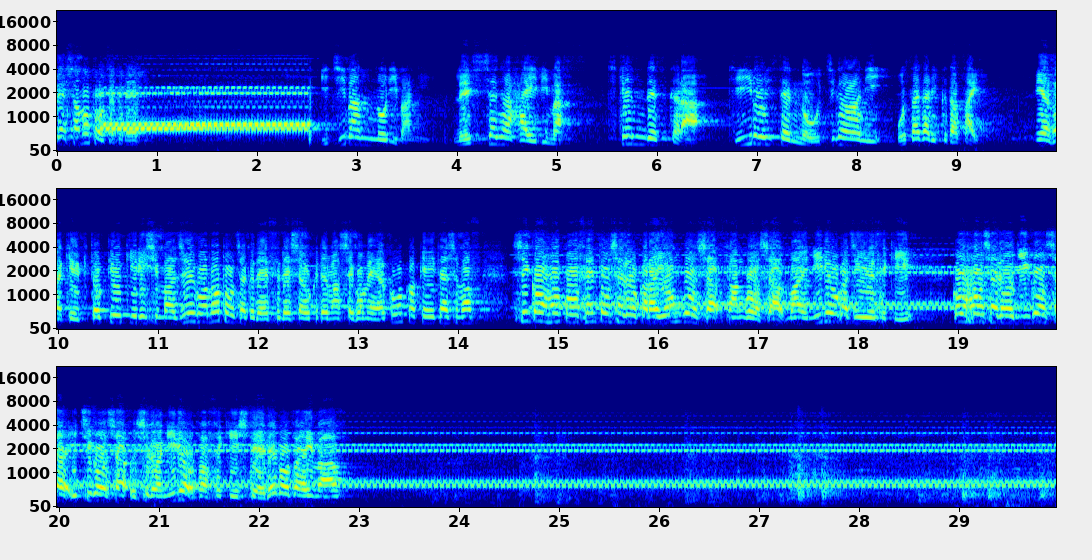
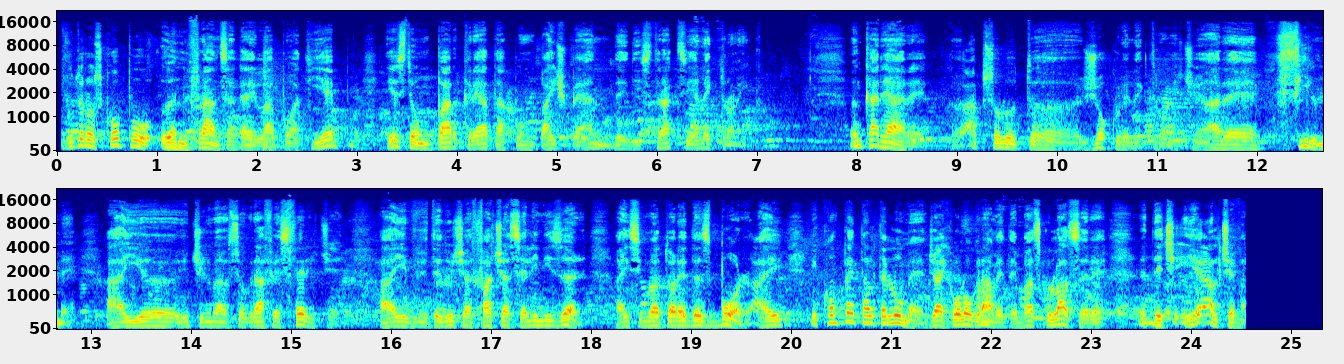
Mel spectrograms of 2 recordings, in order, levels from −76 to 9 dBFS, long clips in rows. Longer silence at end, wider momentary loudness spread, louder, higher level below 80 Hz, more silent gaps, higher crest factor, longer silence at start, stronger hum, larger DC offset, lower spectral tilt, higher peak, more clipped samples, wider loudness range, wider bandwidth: second, 0 s vs 0.75 s; about the same, 10 LU vs 12 LU; second, -27 LUFS vs -19 LUFS; second, -80 dBFS vs -58 dBFS; neither; about the same, 18 dB vs 20 dB; about the same, 0 s vs 0.05 s; neither; neither; second, -0.5 dB/octave vs -3.5 dB/octave; second, -10 dBFS vs 0 dBFS; neither; about the same, 8 LU vs 6 LU; second, 10.5 kHz vs 17 kHz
